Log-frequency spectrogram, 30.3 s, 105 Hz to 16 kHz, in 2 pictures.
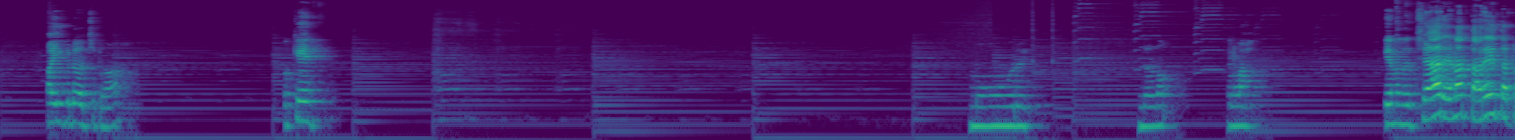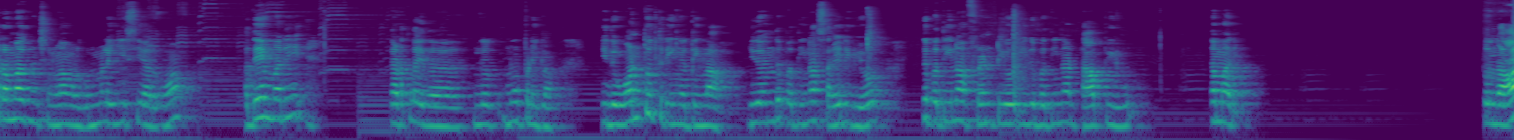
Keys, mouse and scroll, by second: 2.1 click, 2.5-3.1 scroll up 1, 3.1 click, 4.1 g, 7.0 scroll up 1, 7.7-8.9 shift+middle drag, 8.9 g, 14.0 click, 14.5-15.0 middle drag, 15.0-15.3 scroll down 1, 15.3-17.3 middle drag, 17.3 KP_1, 18.4 KP_3, 21.6 KP_1, 21.9 KP_3, 23.8 KP_1, 25.8-26.3 KP_7, 26.7 KP_3, 28.5 click, 29.5 g.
